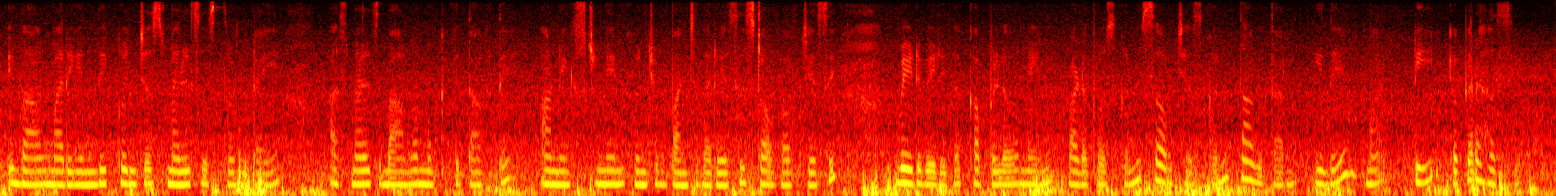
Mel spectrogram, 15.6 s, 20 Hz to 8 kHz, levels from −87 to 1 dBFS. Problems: constant background noise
